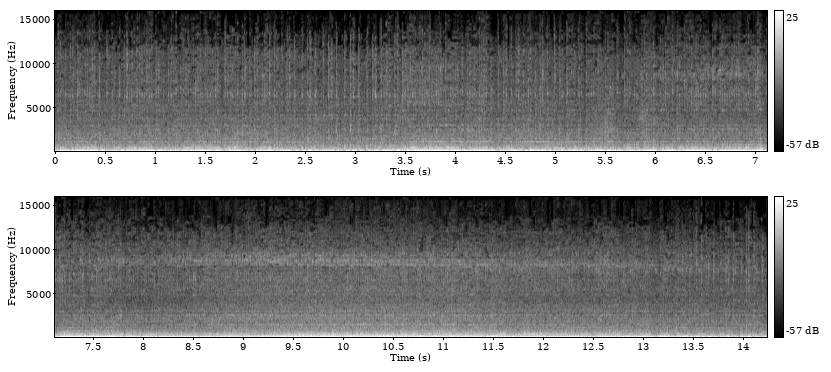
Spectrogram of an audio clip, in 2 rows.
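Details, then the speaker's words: Mitsubishi Evo 8 at first start after engine rebuild following a damaged piston and cylinder wall, running on water instead of coolant: steady, even low rumble at idle with no knocks or misses, sounding healthy; no leaks after 15 minutes. "honestly she's actually running really good right now at Ido at least though but damn she sounds healthy again I am pumped guys"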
